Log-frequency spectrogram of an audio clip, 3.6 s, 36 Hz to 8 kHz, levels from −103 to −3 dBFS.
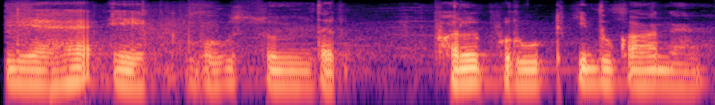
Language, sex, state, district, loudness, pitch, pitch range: Hindi, male, Uttar Pradesh, Saharanpur, -22 LUFS, 110 Hz, 105-115 Hz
